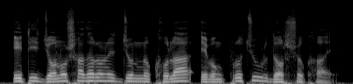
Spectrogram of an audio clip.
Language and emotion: Bengali, neutral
